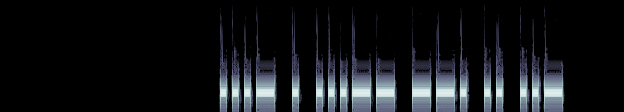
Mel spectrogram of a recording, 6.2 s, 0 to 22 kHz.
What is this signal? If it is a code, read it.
Morse code, heard as a keyed tone, about 20 wpm, 700 Hz. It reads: VE3GIU
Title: DXCC-100 Call Signs - 6 Characters - Repeated 3x - 20wpm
